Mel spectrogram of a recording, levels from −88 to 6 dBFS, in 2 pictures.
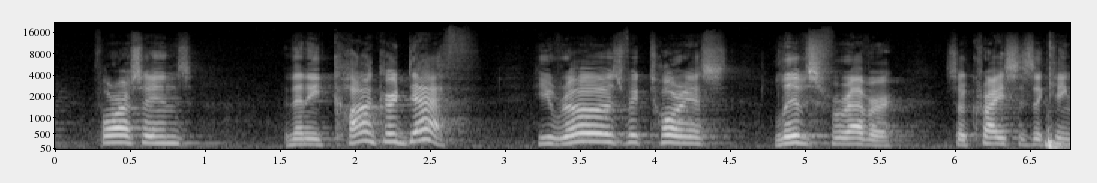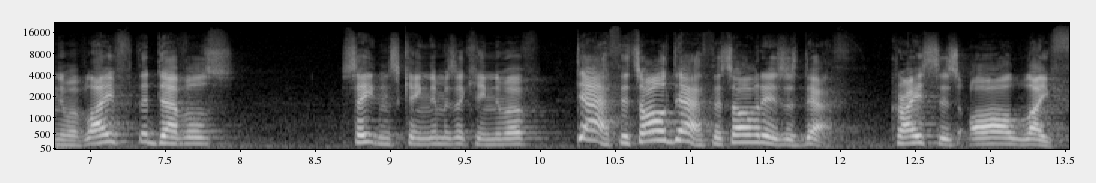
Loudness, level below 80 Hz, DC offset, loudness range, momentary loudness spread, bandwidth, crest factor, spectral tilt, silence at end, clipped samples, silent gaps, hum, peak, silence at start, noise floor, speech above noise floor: -19 LUFS; -54 dBFS; under 0.1%; 3 LU; 11 LU; 16.5 kHz; 16 dB; -4 dB/octave; 0 s; under 0.1%; none; none; -4 dBFS; 0.3 s; -54 dBFS; 36 dB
